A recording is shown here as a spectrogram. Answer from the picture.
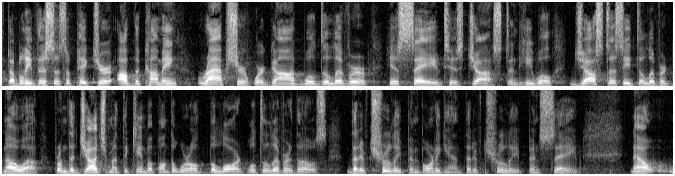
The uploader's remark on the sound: Sunday PM. Preached from the pulpit of Valley Bible Baptist Church.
